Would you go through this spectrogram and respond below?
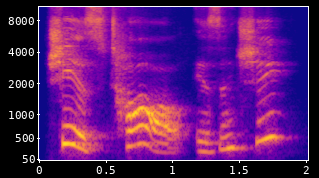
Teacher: that last part is the tag that is where our Rising pitch is happening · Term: Tag questions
